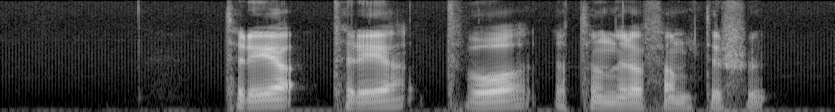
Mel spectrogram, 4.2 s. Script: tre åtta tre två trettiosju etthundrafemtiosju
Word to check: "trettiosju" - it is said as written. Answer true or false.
false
